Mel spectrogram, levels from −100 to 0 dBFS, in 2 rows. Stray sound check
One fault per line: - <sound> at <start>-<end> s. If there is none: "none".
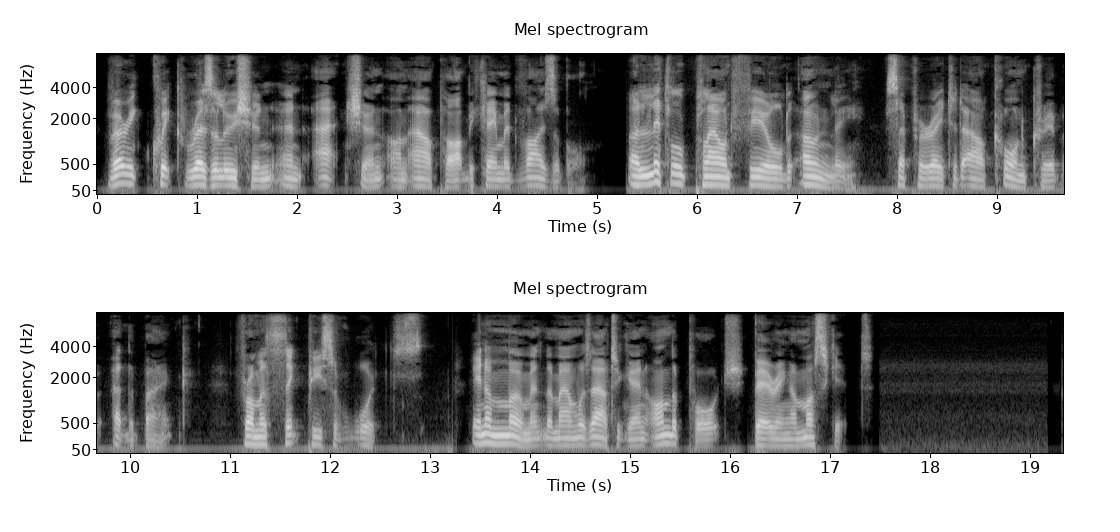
none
